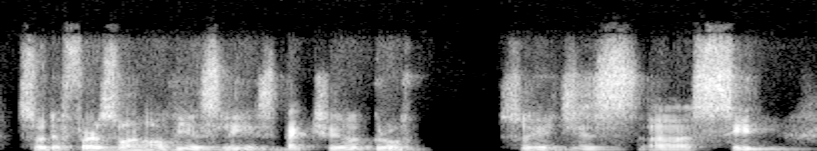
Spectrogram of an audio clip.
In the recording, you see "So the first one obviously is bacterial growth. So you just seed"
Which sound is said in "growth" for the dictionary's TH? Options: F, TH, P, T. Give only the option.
F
